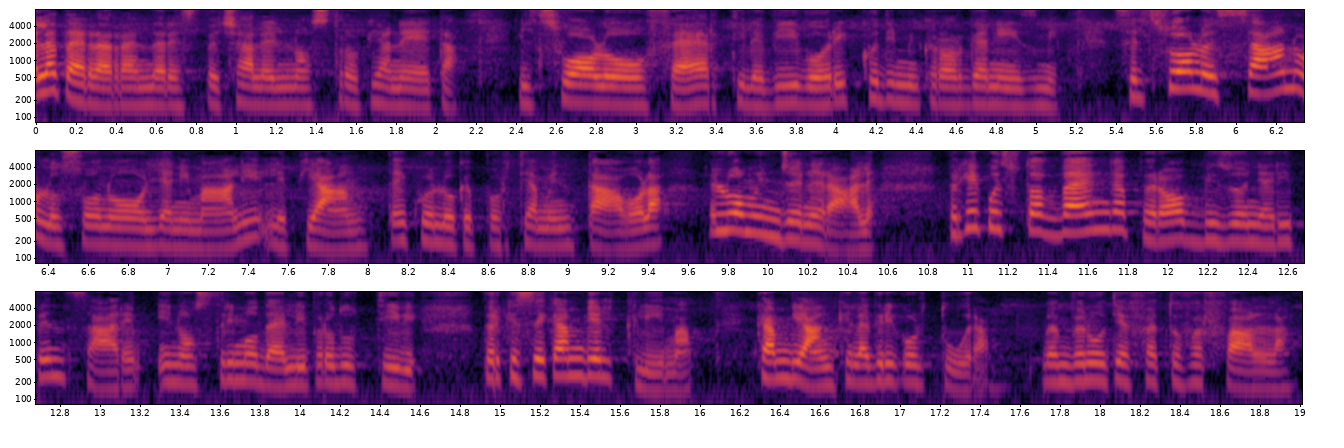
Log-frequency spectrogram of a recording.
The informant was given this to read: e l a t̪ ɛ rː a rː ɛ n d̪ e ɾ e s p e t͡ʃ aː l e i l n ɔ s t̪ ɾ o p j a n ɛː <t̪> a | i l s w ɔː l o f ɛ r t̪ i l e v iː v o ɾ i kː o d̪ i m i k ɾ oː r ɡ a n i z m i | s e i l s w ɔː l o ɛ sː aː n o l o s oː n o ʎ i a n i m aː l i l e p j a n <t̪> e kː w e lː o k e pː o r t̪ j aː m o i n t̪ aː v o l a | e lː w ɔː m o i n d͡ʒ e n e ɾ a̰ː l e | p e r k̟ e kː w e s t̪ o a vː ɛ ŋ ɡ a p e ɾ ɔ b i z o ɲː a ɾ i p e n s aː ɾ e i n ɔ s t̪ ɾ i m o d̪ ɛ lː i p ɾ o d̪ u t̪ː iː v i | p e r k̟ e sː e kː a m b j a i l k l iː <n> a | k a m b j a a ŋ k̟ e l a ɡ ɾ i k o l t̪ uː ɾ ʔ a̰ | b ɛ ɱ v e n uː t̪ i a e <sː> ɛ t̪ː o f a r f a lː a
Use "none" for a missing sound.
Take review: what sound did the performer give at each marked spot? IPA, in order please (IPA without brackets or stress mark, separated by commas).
t̪, t̪, m, fː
